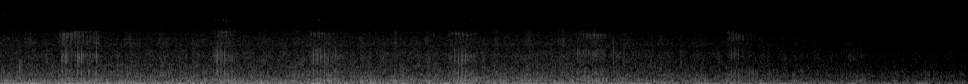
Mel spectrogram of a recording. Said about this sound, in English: He felt something rub against his leg. A black cat looked up at him, purring loudly, a hum that merged with the sound of many, many machines.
